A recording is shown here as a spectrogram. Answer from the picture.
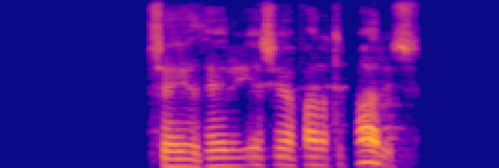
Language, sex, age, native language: Icelandic, male, 40-49, Icelandic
